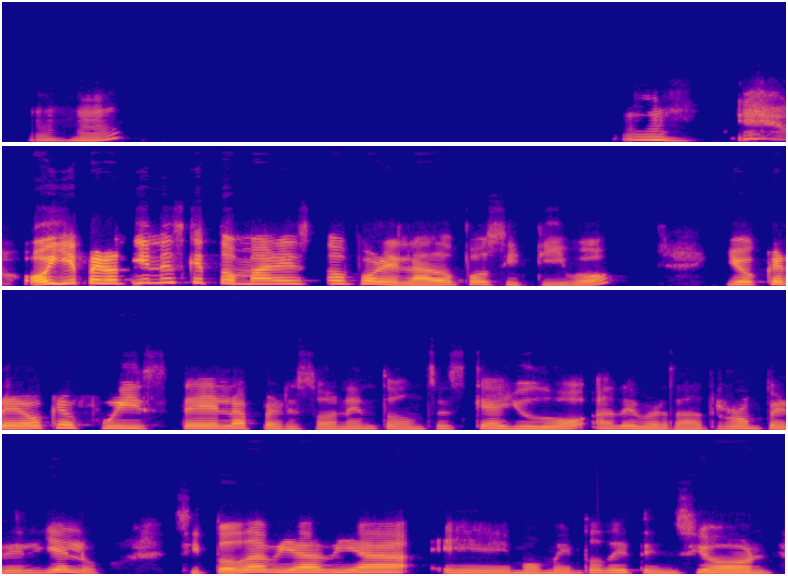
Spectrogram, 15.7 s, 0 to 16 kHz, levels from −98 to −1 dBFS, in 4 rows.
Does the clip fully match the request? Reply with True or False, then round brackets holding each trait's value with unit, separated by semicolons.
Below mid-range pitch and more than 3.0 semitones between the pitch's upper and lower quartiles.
False (260 Hz; 3.5 semitones)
